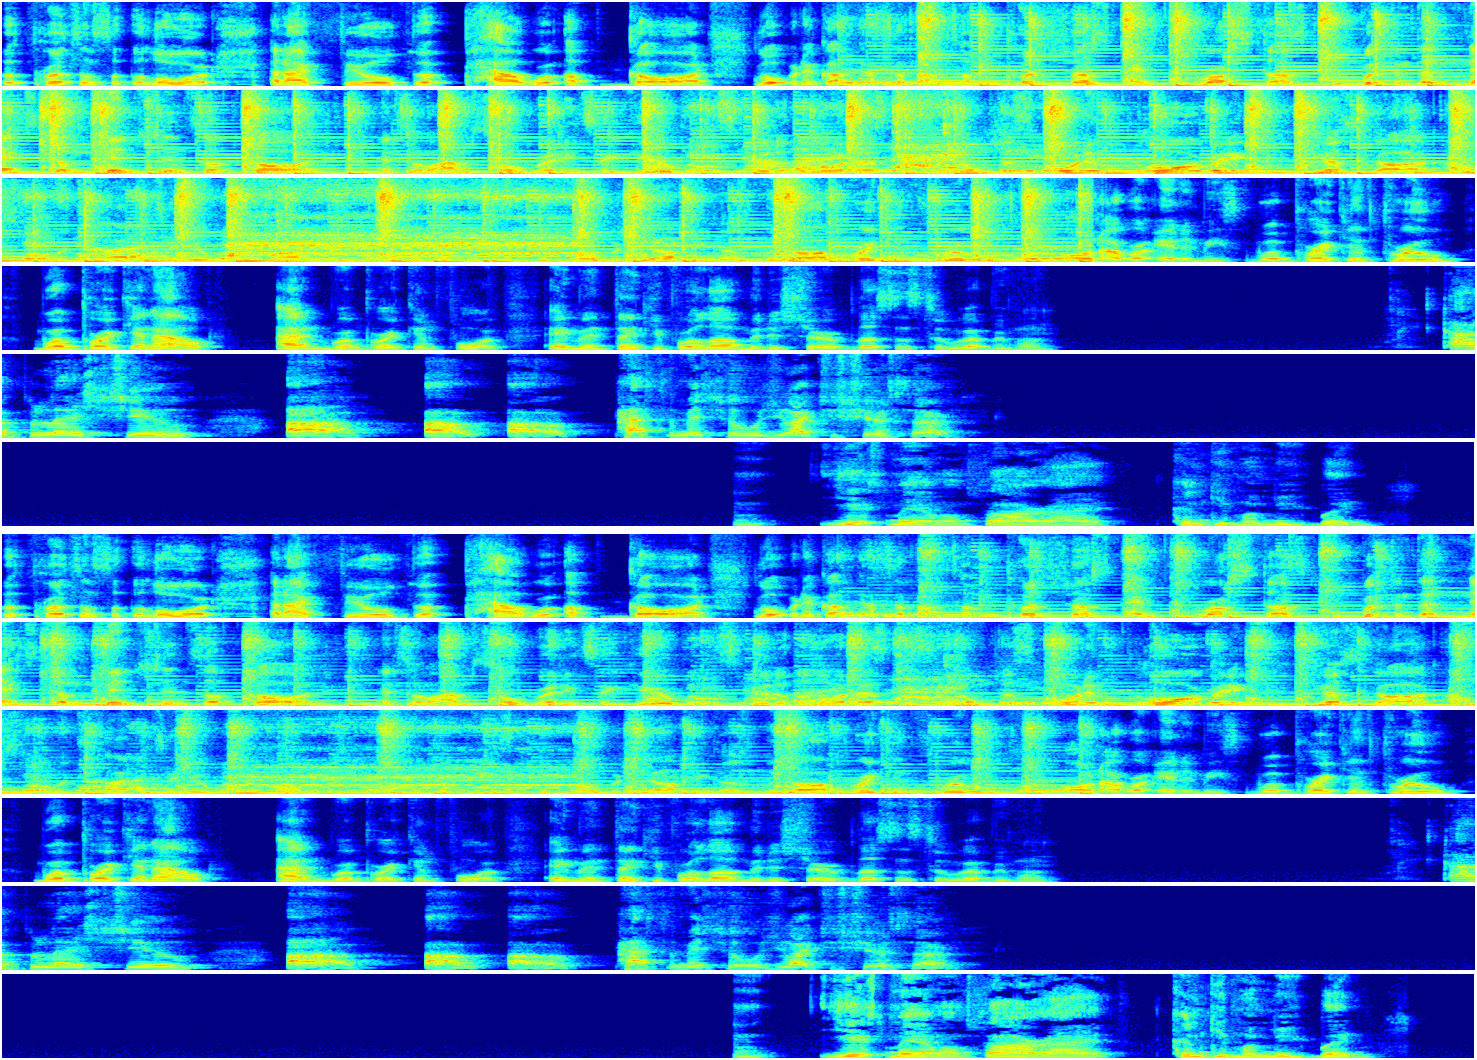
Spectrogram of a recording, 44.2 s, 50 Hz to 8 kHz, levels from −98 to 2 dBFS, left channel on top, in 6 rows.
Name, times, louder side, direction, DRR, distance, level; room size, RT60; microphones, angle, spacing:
voice 1, 0.0-6.5 6.8-22.0 22.3-23.1 23.5-27.3, left 2 dB, 15° left, 0.4 m, -31 dB
Guitar, 4.2-20.2, left 6 dB, 70° left, 0.4 m, -29 dB
voice 2, 29.3-30.5 30.9-31.3 31.6-34.2, left 3 dB, 90° left, 1.5 m, -34 dB
voice 3, 40.9-42.4 42.7-43.7, right 4 dB, 45° right, 0.5 m, -34 dB
5.0 x 2.5 x 3.1 m
head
